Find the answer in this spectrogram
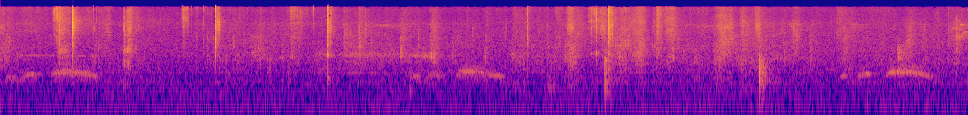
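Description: A bird cooing three times, short low calls a few seconds apart, with scattered sharp clicks and snaps in between.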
